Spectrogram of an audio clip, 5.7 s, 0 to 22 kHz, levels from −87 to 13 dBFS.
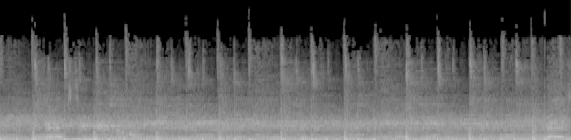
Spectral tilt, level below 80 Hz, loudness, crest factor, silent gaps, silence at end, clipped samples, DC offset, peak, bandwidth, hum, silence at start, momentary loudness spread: -4 dB/octave; -22 dBFS; -14 LUFS; 14 dB; none; 0 s; under 0.1%; under 0.1%; 0 dBFS; 19 kHz; none; 0 s; 2 LU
